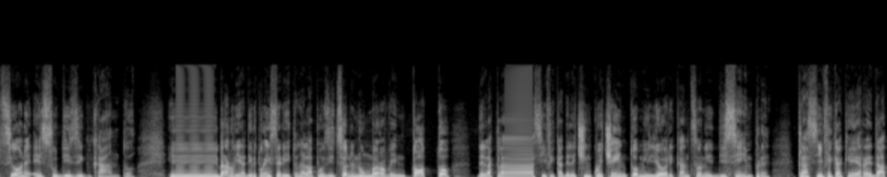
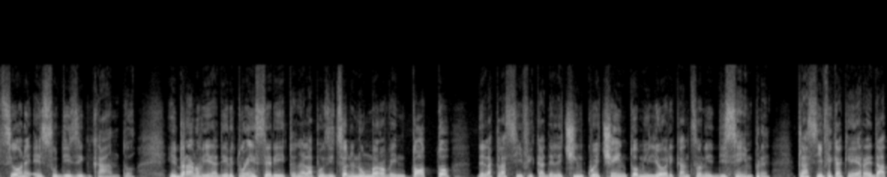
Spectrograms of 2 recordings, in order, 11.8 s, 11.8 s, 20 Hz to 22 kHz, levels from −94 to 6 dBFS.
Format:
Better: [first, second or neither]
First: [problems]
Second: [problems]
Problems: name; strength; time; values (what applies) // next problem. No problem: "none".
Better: second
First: audio freezing; at 2.5 s for 0.5 s and at 6.5 s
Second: none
